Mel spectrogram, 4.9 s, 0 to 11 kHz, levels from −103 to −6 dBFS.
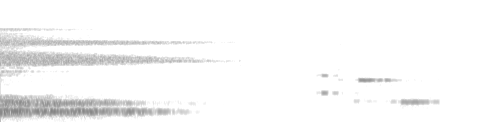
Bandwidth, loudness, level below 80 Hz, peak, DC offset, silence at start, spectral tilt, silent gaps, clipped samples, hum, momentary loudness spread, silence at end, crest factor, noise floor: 5.4 kHz; -63 LUFS; under -90 dBFS; -50 dBFS; under 0.1%; 0 s; -4 dB/octave; 2.34-3.17 s, 3.28-3.32 s, 3.43-3.54 s; under 0.1%; none; 7 LU; 0.5 s; 18 dB; -86 dBFS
